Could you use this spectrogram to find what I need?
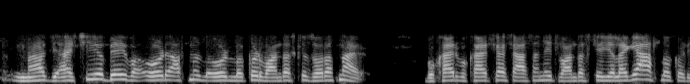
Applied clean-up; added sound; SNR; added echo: none; none; none; none.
